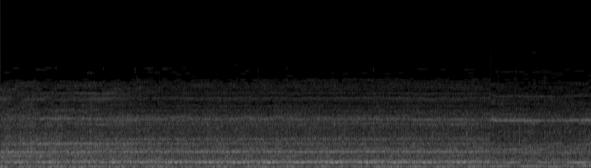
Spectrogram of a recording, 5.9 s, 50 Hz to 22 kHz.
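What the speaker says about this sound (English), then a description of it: "Now we're going to mix this on high for 3 minutes." Electric mixer beating cinnamon roll dough on high speed, a steady motor whine holding even and loud without a break, with no talking over it.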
